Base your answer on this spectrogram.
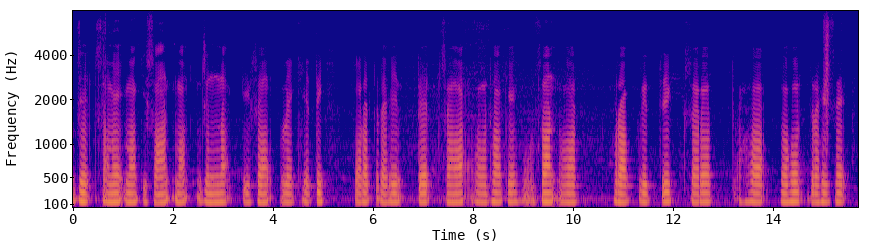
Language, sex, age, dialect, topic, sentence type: Chhattisgarhi, male, 46-50, Central, agriculture, statement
